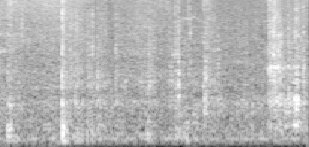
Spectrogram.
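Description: Blister-packed Hot Wheels cards being pulled from a cardboard case: a sharp plastic click about half a second in, then a few faint ticks over a steady low hiss.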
